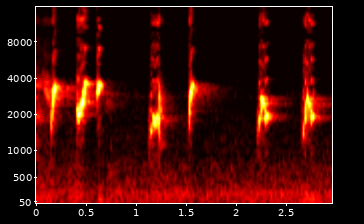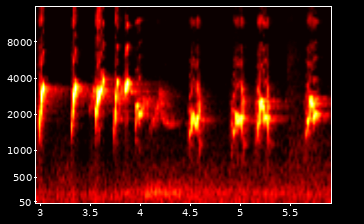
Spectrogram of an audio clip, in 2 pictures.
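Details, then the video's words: Red-whiskered bulbul in clear, relaxed song: a rapid triplet of bright notes, then a steady series of ringing chirps roughly every third of a second, with a faint low rumble in the background. "เสียงนกกรงหัวจุก ร้องสบายๆ เสียงชัด!!"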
